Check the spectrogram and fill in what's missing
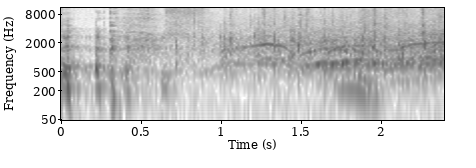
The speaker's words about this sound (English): I don't have any dynamic sounds on my soundboard for that. Just a round of applause would do.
